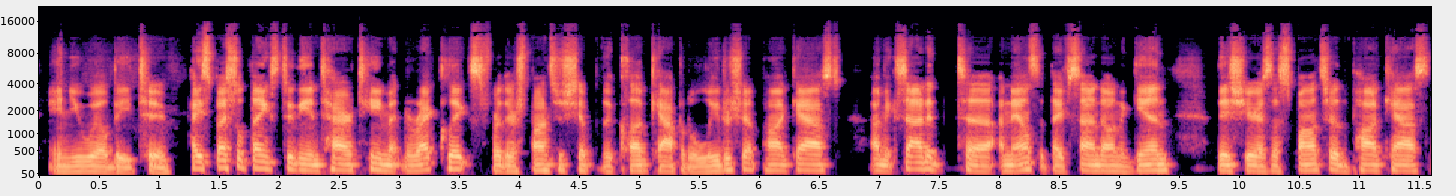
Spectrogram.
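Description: A man hosting a leadership podcast, upbeat and grateful, sounding a little nasal from illness. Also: deep voice. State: nasal from a cold. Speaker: podcast host. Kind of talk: podcast interview and outro.

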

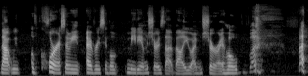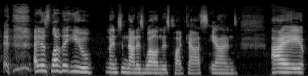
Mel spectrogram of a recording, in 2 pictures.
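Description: Bright, smooth-voiced chatty woman host. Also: medium pitch, a little slow, dry recording, clean studio sound. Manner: enthusiastic, chatty, fillers like "literally". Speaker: podcast host. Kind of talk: casual podcast conversation.

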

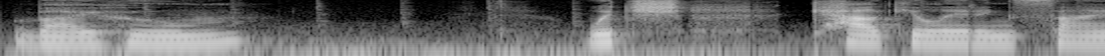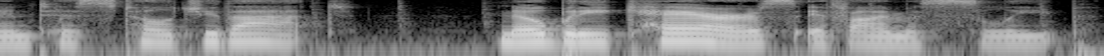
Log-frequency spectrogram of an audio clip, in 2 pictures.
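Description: A woman's voice: on the low side, fairly even intonation, slow, fairly bright tone. A woman playing a bitter, forgetful bedridden housewife in an audio drama, sardonic and imperious, with a drawling delivery. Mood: scornful, weary.

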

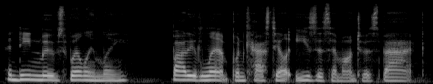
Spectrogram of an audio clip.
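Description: A woman's voice: medium pitch, steady tone, normal speed, vocal fry, dark tone, no echo, clean studio sound. A woman reading scripted fiction as an audiobook narrator.

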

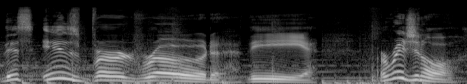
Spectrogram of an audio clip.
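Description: Male co-host, animated pitch, easygoing and amused. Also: extremely slow, faint music behind. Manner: amused, laughs easily. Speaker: podcast co-host. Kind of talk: mock news interview and casual chat.

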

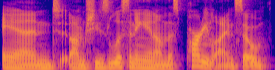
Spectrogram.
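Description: A woman's voice: deep voice, normal speed. A woman speaking as an interview guest in a casual, chatty way, explaining her thoughts informally. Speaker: interview guest, horror fiction podcast creator.

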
